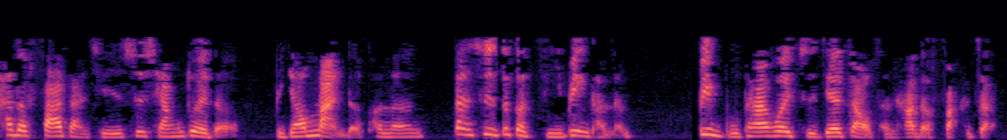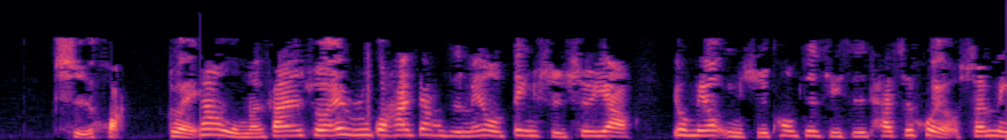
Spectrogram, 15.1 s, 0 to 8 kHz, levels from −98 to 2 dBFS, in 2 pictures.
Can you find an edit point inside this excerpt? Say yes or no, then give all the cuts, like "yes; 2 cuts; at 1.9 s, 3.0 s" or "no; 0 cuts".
no; 0 cuts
